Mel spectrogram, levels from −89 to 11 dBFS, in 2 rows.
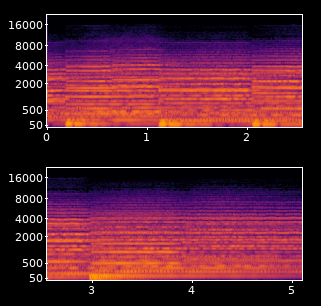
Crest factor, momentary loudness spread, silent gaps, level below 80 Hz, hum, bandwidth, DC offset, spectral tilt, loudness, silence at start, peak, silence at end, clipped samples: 14 dB; 6 LU; none; -28 dBFS; none; 10.5 kHz; under 0.1%; -5.5 dB/octave; -16 LUFS; 0 s; -2 dBFS; 0 s; under 0.1%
